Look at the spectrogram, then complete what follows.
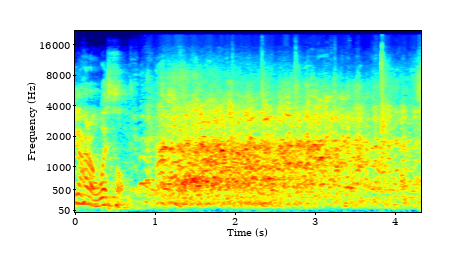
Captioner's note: audience laughing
